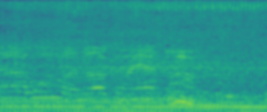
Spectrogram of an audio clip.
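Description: People's voices talking over a steady low engine hum.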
